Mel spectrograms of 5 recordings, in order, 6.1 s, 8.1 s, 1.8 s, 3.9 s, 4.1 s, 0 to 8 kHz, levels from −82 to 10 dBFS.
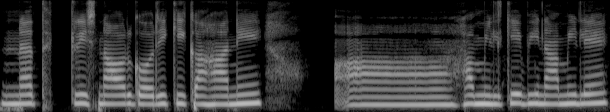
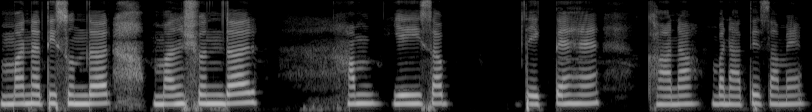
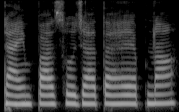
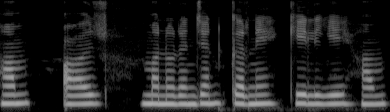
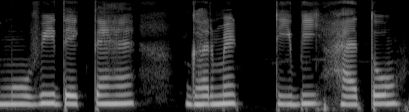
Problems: none marked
